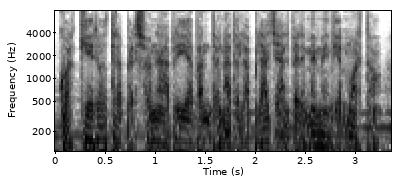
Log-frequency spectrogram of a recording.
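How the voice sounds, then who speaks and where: An actor from Spain playing a frightened shipwrecked sailor of centuries past, telling his horror tale gravely and haltingly in an audio drama. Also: extremely low pitch, steady tone, music in the background. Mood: haunted, hushed. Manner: grave, halting, suspenseful delivery. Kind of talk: dramatic first-person horror audio-fiction narration.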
